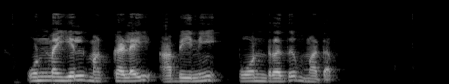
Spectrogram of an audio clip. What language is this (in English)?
Tamil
